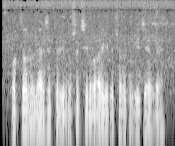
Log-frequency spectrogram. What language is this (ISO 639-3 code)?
ben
